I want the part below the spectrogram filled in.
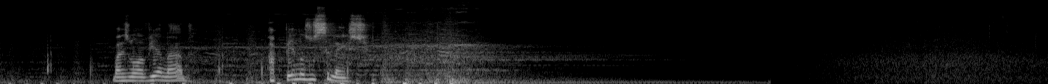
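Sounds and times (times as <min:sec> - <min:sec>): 
speech: 0:01.1 - 0:02.0, 0:02.8 - 0:04.1
rain falling: 0:07.7 - 0:10.4.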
